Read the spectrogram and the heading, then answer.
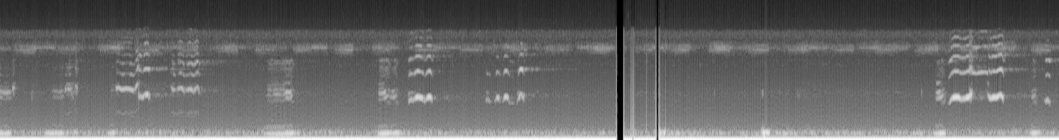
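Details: Peregrine falcon chick and mother on a nest in Orange, Australia, recorded by a falcon camera: frequent short harmonic calls, some quavering, break off around the middle after loud clicks, then resume. A low hum runs throughout.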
